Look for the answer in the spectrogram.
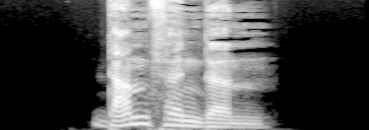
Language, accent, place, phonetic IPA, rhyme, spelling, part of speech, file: German, Germany, Berlin, [ˈdamp͡fn̩dəm], -amp͡fn̩dəm, dampfendem, adjective, De-dampfendem.ogg
- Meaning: strong dative masculine/neuter singular of dampfend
